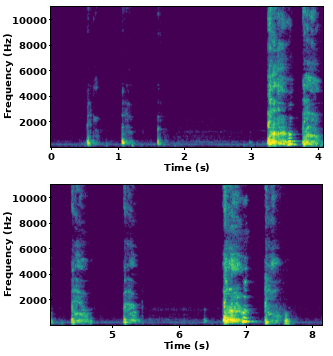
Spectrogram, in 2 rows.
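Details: Cough from an upper respiratory infection (2013 recording): about nine coughs, a few short hacks then harsher, louder bursts.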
